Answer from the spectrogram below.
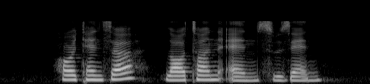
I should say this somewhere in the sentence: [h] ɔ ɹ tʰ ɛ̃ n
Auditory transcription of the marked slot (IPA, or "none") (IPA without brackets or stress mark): h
